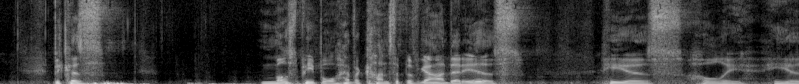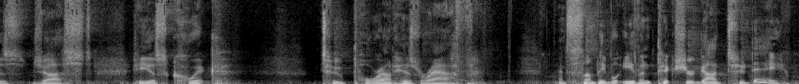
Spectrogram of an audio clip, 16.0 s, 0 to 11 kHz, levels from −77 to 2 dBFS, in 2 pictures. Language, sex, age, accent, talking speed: English, male, 50-69, American, 115 wpm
